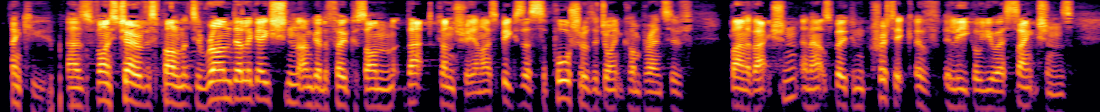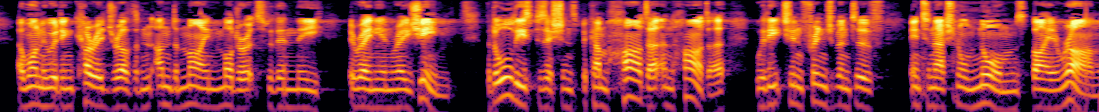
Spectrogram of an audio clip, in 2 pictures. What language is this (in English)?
English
